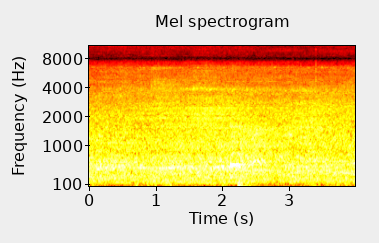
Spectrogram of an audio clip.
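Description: Steady background noise with a faint, even hum, and a brief low thump about two seconds in.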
